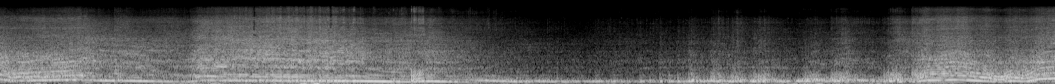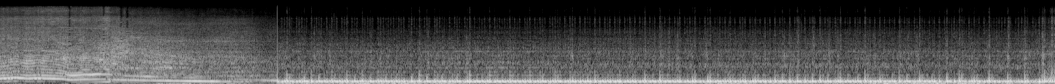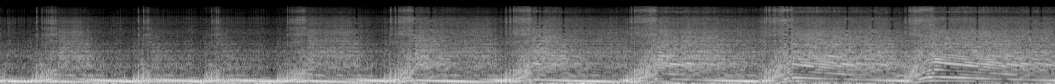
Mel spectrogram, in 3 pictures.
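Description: Suzuki RG250 Walter Wolf two-stroke twin. It is first ridden, its revs rising and falling, then about 13 seconds in it runs steadily at a standstill. From about 21 seconds its throttle is blipped again and again, roughly once a second, each rev rising and falling quickly.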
